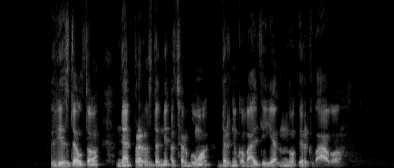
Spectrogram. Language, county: Lithuanian, Kaunas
